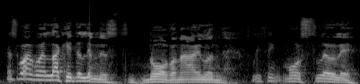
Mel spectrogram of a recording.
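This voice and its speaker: An actor playing a thoughtful, idealistic older father, speaking in a reflective, persuasive way with a husky voice. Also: medium pitch, sing-song, brisk. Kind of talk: radio drama acting.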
